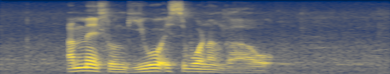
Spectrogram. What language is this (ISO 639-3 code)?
nbl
